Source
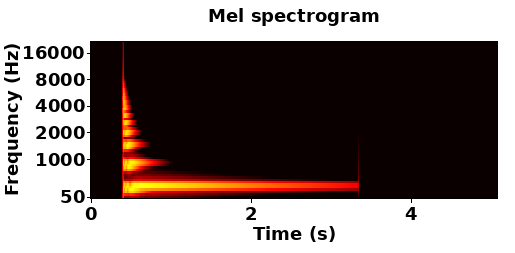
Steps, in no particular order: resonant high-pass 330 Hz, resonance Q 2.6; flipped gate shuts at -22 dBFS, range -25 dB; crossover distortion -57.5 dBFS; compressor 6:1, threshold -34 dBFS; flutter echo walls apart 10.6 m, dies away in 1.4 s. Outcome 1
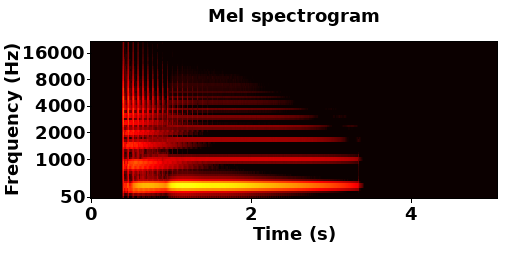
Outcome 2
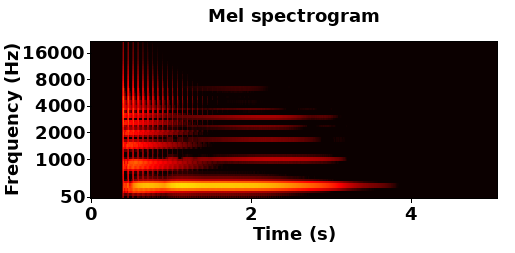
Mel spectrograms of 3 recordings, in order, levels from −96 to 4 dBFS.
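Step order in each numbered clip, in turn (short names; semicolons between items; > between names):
flipped gate > compressor > flutter echo > crossover distortion > resonant high-pass; crossover distortion > flipped gate > resonant high-pass > compressor > flutter echo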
